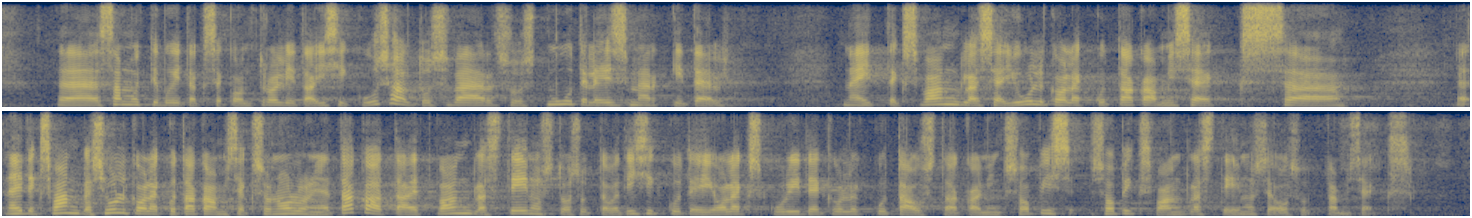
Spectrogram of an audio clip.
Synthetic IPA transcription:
sɑmːut̪ˑːivɤ̞jd̪̥ɑkse̞ko̞nt̪ro̞lʲːid̪̥ɑisikːuusɑld̪̥usvæːrsust̪muːd̪̥e̞le̞ːsmærkːˑid̪̥e̞l | næjt̪ːˑe̞ksvɑŋɡ̥lɑsjɑjulɡ̥eo̞le̞kːˑut̪ɑɡɑmise̞ks | næjt̪ːˑe̞ksvɑŋɡ̥lɑsjulɡ̥e̞o̞le̞kːut̪ɑɡɑmise̞kso̞no̞lulinet̪ɑɡɑd̪̥ɑe̞t̪ːˑvɑŋɡ̥lɑst̪e̞ːnuset̪osut̪ːˑɑvɑd̪̥isikːˑud̪̥e̞jo̞le̞kskuɾit̪e̞ɡulikːˑut̪ɑwst̪ɑɡ̥ɑniŋksoiso̞b̥iksvɑŋɡ̥lɑst̪e̞ːnuse̞̰o̞sṵt̪ːˑɑmise̞̰ks

